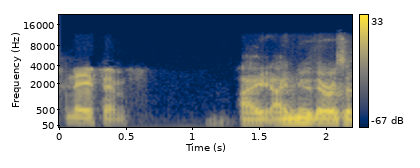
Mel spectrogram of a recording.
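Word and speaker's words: NAFEMS: I'm sure there's a better way to say that, but I'll let you pronounce it. Manufacturing Simulations Working Group, and the Digital Twin Consortium. It's NAFIMS.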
